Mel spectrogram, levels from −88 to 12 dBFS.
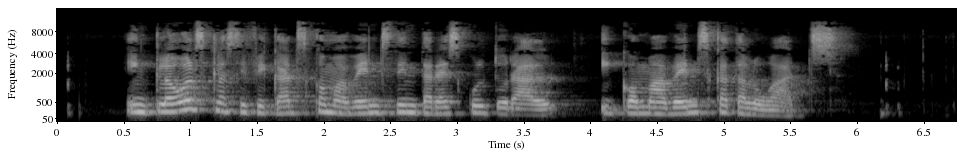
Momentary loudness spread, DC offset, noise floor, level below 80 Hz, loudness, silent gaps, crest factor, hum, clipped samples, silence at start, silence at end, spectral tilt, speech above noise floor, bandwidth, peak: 8 LU; under 0.1%; -64 dBFS; -76 dBFS; -23 LUFS; none; 20 dB; none; under 0.1%; 0.55 s; 0.8 s; -2.5 dB/octave; 40 dB; 11.5 kHz; -4 dBFS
